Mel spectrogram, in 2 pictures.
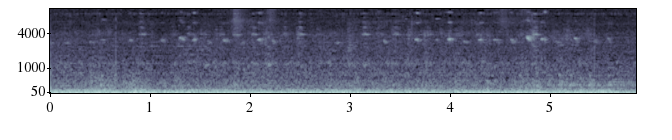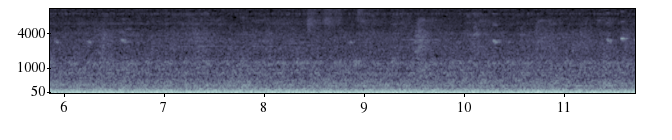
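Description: Steady low rumble of a moving coach bus, engine and road noise heard from inside the passenger cabin.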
